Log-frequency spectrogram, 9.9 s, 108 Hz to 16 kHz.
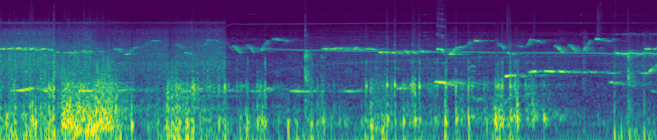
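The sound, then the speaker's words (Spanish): Experimental music from a 1968 LP record: dense clattering textures and rumbling noise, threaded with sustained wavering high tones and sliding pitches that shift abruptly partway through, loud throughout with no talking. “El contenido de ese primer LP lo podemos clasificar de música experimental, ecléctica, sin sentido o con mucho, no lo sé.”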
